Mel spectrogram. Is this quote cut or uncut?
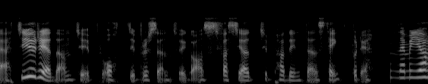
uncut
